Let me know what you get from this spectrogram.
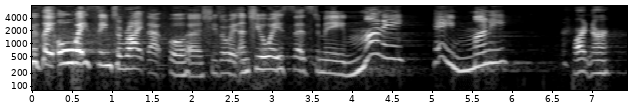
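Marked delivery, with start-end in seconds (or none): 3.9-7.2 high calling, each word stretched and swung upward. Asked for an impression, doing a Kit impression. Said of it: "we all do a bit of an impression of her".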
